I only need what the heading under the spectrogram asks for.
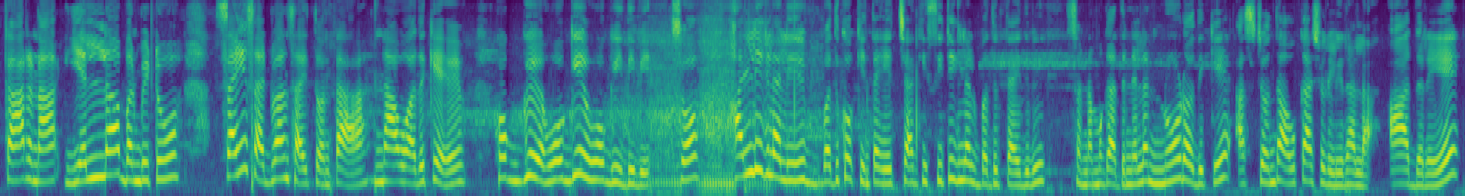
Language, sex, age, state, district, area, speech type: Kannada, female, 30-45, Karnataka, Bangalore Rural, rural, spontaneous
